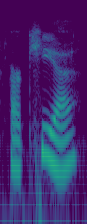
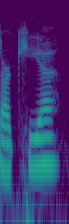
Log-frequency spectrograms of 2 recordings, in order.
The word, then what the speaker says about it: archaea: I want to just make a note that bacteria and archaea, notice how I pronounced archaea?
